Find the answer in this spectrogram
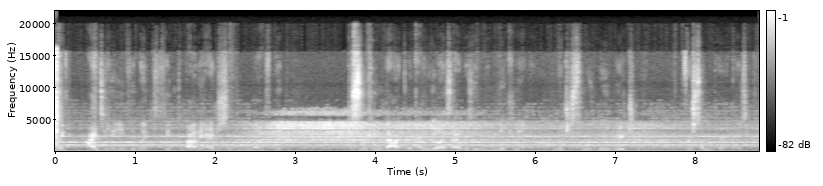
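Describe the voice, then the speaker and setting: A woman's voice: medium pitch, heavy background noise. A young woman telling a personal spooky story in a casual, chatty way, full of informal filler words. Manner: chatty, informal, frequent filler "like" and "you know". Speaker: vlogger. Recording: music playing behind the voice. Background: music.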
